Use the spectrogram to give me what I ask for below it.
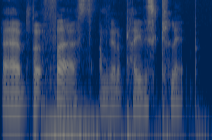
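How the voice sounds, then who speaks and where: A man's voice: medium pitch, level tone, normal speed, heavy background noise. A man hosting a student sports radio show, chatting casually, laughing often and correcting himself as he goes.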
